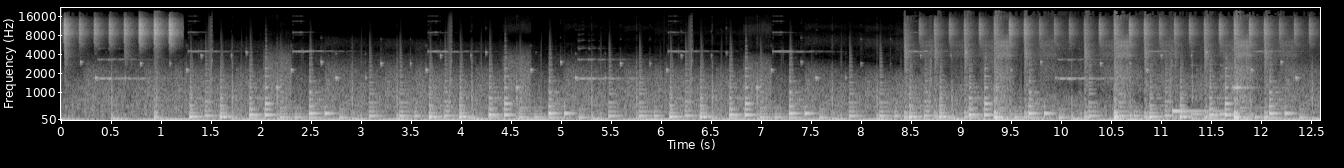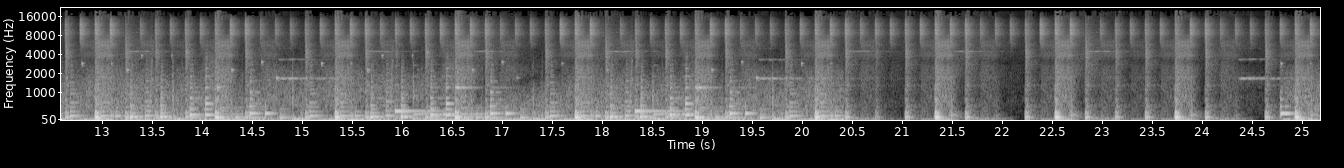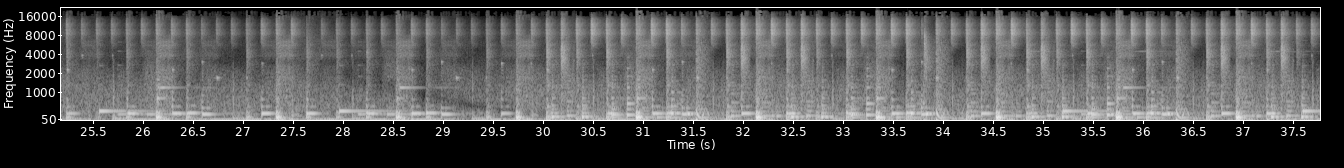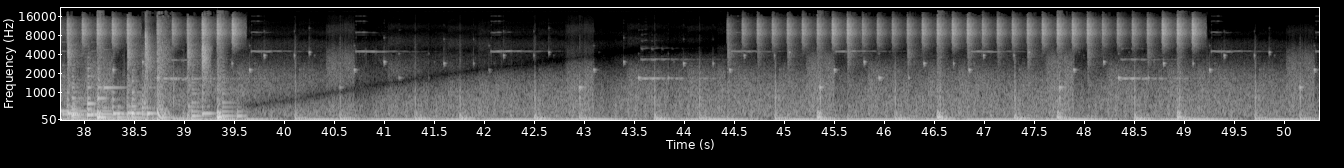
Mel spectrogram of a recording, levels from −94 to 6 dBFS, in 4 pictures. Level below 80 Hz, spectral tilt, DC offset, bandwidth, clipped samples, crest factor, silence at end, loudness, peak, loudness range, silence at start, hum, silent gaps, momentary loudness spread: -24 dBFS; -4.5 dB/octave; under 0.1%; over 20 kHz; under 0.1%; 18 dB; 0 s; -18 LUFS; 0 dBFS; 8 LU; 0 s; none; none; 15 LU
